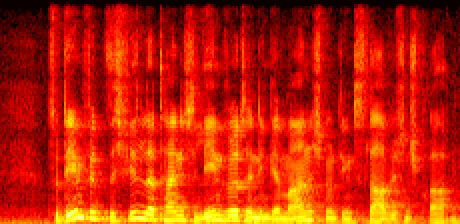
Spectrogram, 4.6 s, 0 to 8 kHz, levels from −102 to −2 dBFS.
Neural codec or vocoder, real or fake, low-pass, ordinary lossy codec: none; real; none; none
